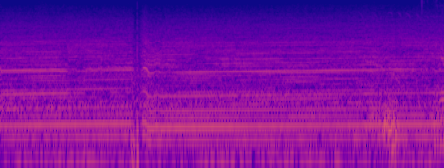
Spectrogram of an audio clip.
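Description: A race car engine in the racing video game GRID Autosport drones continuously at high revs, with a brief shift blip early on and a slight rise near the end, loud and steady without talk.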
